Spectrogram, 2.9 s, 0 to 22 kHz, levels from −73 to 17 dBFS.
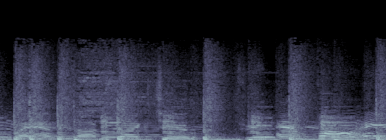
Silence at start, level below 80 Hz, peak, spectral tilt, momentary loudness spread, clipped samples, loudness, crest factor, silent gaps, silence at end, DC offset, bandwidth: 0 s; -26 dBFS; 0 dBFS; -4.5 dB/octave; 5 LU; under 0.1%; -15 LUFS; 14 dB; none; 0 s; under 0.1%; 16.5 kHz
